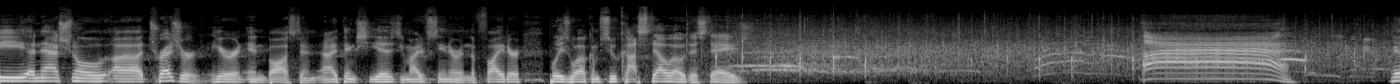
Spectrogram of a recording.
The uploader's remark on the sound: Live from Boston. A live WTF at The Wilbur Theatre.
